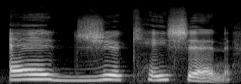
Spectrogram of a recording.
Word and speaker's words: education: my student education education notice this pronunciation the d sounds like education you can get a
